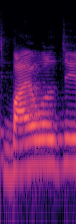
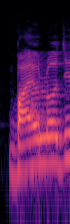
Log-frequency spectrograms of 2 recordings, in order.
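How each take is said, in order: First: "biology" stressed bi-OL-ogy; correct stress. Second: "biology" as bio-LO-ji; wrong pronunciation. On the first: Teacher correcting learners, "biology" stressed bi-OL-ogy. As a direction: hit OL in "biology". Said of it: "it's biology". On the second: Teacher showing the mistake, "biology" as bio-LO-ji. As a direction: say "biology" like bio plus logy. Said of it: "It's not biology". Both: Shown as a demonstration.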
